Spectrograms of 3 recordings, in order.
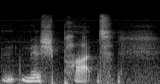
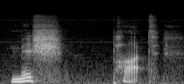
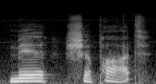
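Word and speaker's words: משפט: goes on through taught mishpot Mish pot this is another example of a silent schwa it's not actually pronounced me Shabbat Instead This silent schwa marks the end of a syllable and is silent Mish pot uh final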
